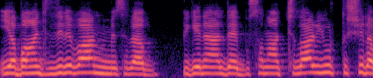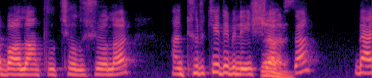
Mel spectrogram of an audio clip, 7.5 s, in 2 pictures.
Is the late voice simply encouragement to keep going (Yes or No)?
Yes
